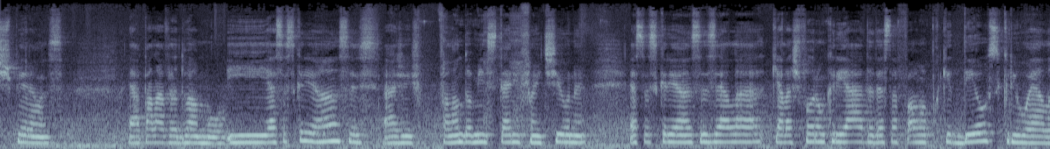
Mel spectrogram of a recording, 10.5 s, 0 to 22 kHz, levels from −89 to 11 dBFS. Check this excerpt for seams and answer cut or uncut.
cut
